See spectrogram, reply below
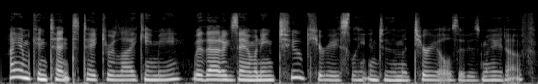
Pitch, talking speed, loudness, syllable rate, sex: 215 Hz, 210 wpm, -16 LUFS, 5.8 syllables/s, female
